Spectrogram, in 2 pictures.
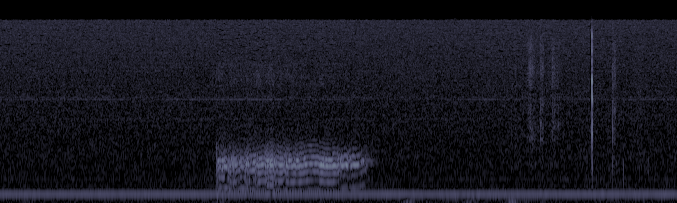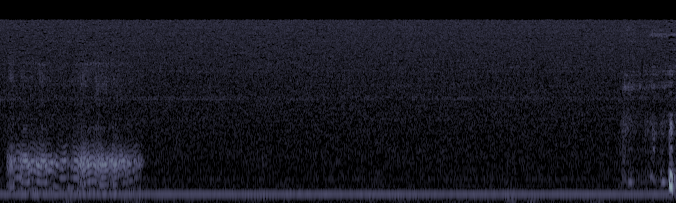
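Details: Sleeping pet Chihuahua Jarrod saws logs with two drawn-out, raspy, vibrating snores roughly five seconds apart, each lasting over a second; scattered light clicks and a constant low hum fill the quiet room.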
